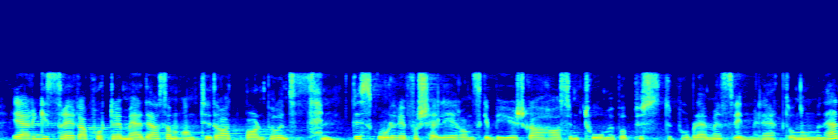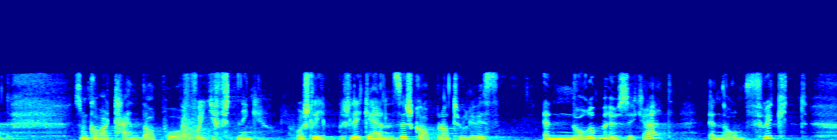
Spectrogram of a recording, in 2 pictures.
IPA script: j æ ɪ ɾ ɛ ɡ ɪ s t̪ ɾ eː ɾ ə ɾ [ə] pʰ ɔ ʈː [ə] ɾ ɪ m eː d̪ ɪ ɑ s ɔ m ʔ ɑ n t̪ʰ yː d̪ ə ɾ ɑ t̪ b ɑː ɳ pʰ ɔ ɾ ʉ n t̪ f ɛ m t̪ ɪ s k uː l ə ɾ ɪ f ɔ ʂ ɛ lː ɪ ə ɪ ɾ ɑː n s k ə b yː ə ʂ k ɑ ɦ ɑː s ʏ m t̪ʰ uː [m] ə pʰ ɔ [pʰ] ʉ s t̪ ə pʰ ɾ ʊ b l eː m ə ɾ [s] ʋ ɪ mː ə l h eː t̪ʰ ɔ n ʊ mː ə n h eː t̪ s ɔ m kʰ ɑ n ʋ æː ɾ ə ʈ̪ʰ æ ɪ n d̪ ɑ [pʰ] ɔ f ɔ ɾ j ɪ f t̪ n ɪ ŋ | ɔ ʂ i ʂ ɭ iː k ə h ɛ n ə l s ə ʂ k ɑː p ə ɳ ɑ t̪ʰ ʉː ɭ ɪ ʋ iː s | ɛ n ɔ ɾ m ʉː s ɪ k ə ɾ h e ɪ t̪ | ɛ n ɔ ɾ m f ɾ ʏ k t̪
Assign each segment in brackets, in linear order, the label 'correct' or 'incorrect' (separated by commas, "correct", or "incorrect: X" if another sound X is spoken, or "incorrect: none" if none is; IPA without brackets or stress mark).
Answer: incorrect: ɑ, correct, correct, correct, correct, correct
